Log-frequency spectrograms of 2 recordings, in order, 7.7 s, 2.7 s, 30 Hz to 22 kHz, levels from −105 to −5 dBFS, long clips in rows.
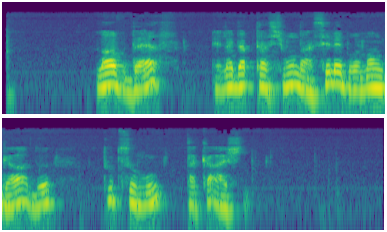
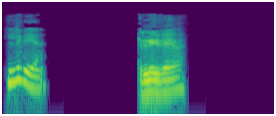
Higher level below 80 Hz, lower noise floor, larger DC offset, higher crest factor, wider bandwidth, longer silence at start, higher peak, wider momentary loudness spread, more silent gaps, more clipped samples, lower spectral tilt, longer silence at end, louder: first, -54 dBFS vs -60 dBFS; second, -62 dBFS vs under -90 dBFS; neither; about the same, 20 dB vs 20 dB; about the same, 10.5 kHz vs 10 kHz; about the same, 0.05 s vs 0.05 s; first, -2 dBFS vs -8 dBFS; about the same, 14 LU vs 13 LU; second, none vs 0.60-1.35 s; neither; about the same, -7.5 dB/octave vs -7.5 dB/octave; first, 1.45 s vs 0.9 s; about the same, -21 LUFS vs -23 LUFS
